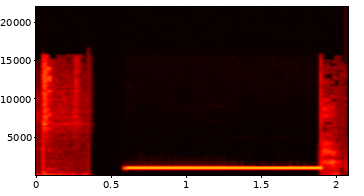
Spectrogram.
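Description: Background music cuts off, then a single steady electronic beep, one pure tone held for just over a second.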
